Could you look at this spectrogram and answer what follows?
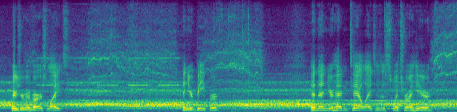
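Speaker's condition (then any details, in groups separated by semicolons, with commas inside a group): No condition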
